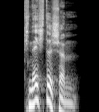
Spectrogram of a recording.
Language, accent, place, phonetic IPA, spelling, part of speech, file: German, Germany, Berlin, [ˈknɛçtɪʃm̩], knechtischem, adjective, De-knechtischem.ogg
- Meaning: strong dative masculine/neuter singular of knechtisch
